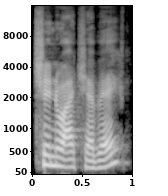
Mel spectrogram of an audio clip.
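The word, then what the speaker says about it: Chinua Achebe: ellison another things fall apart bye can you pronounce this author's name for me chinuachebe thank you there's so many words and names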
